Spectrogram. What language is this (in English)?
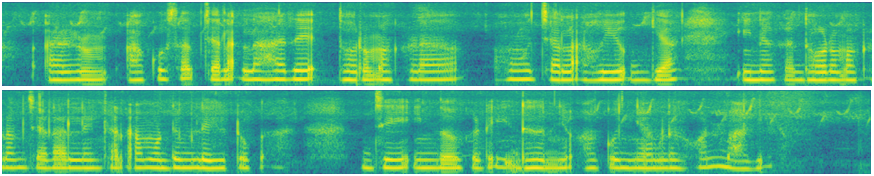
Santali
